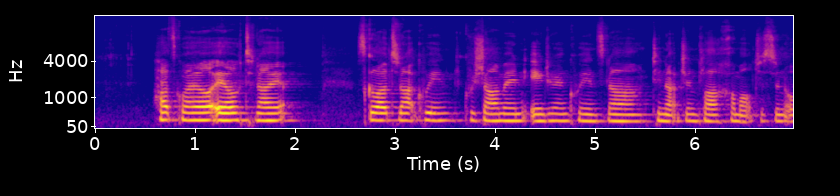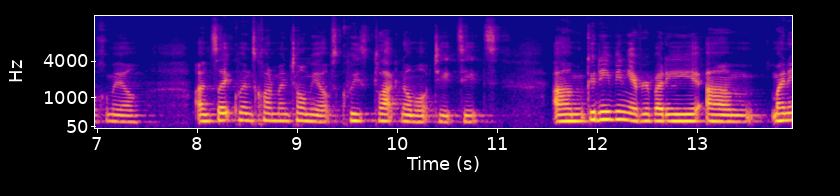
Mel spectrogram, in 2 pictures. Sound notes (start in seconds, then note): 0.7 speaking in Sk1wx1wu7mesh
